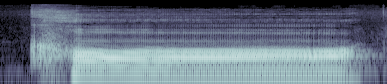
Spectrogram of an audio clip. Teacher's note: My throat is even going a bit further down as I say caught. When I say cut, it's staying in the same place.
